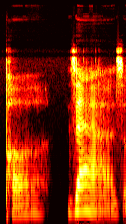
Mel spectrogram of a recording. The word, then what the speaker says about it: pizzazz: This p at the beginning can be p or p because it's not stressed. So whichever is easier for you to find, you can say pizzazz or pizzazz, but have stress on the second syllable.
